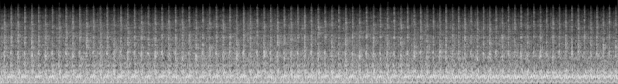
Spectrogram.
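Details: Suzuki Sidekick after swapping the old 8-valve engine for a 16-valve, first run with distributor timing set around 8 degrees BTDC: steady four-cylinder idle with an even firing beat, no misses or knocks.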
